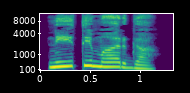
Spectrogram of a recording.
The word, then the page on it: ನೀತಿಮಾರ್ಗ: Kannada; nīti mārga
